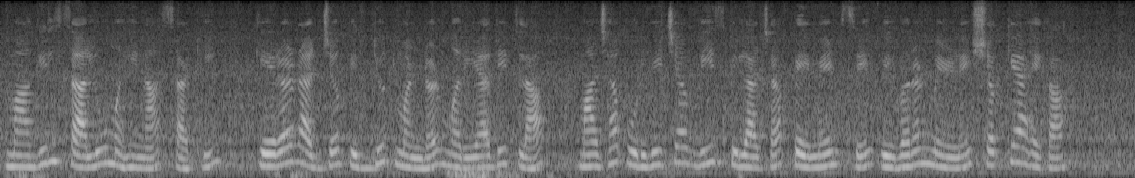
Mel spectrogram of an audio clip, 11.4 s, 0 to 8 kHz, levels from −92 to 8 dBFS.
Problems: constant background noise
